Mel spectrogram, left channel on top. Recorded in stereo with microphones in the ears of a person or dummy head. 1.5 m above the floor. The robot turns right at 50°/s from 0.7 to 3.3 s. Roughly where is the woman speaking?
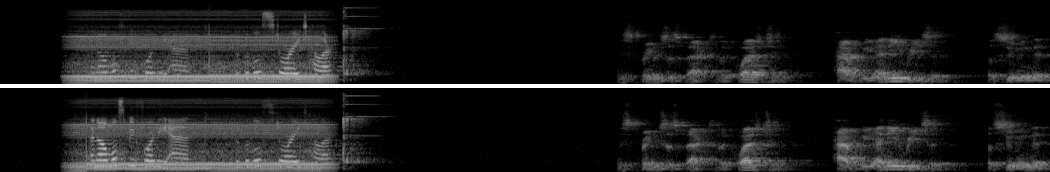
Right.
